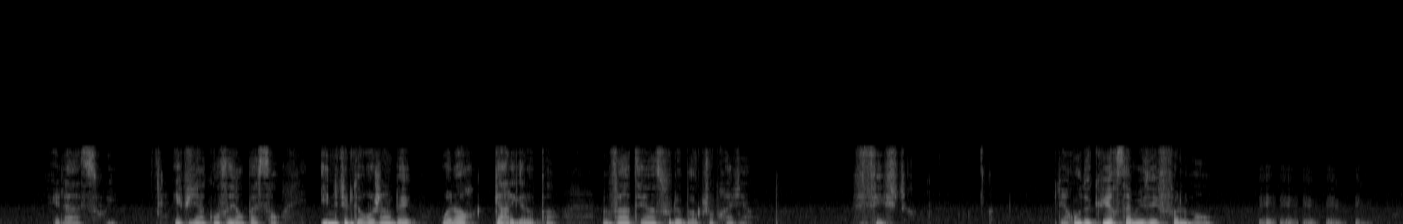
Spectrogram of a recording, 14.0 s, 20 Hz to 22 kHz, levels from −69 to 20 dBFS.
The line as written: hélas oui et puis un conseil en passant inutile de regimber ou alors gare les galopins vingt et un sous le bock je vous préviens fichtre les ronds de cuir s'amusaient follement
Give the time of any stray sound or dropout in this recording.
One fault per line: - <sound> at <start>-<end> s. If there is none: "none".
- laugh at 12.6-13.7 s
